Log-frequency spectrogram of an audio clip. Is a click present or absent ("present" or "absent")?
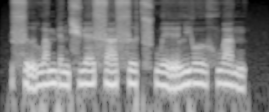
absent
